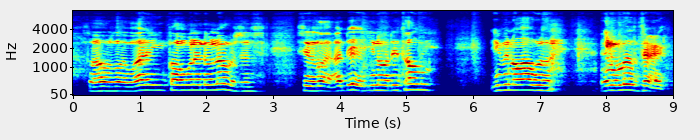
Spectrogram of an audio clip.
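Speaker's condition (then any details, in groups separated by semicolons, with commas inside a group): Cerebral palsy; spastic quadriplegic, birth brain bleed from forceps; nearly 40 years, wheelchair user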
